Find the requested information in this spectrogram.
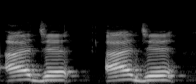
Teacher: آگے مخرج نمبر 7، وسط زبان یعنی زبان کا درمیان، یہ والا حصہ یہ میں آپ سب کے سامنے نکال رہا ہوں، یہ زبان کا درمیان، اس کو کہتے ہیں وسط زبان، اور اس کے مقابل اوپر کا تالو، اس سے جیم، شین اور یا متحرک اور یا لین ادا ہوتے ہیں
